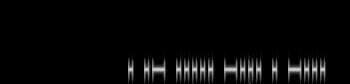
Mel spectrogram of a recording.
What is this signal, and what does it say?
Morse code, heard as a keyed tone, about 32 wpm, 700 Hz. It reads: EA5BEB
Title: DXCC-100 Call Signs - 6 Characters - 30wpm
